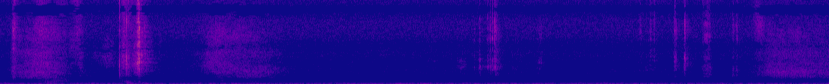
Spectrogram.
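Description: Faint sounds of tarot cards being handled: three soft swishes of cards sliding against each other, with a few light clicks of card edges between them.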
